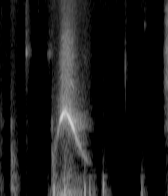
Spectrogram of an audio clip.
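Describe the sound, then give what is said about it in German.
A single appreciative whistle from a person, rising then sliding down in a quick arc, clear, with a few soft clicks and thumps around it. “Das Was war der anerkennende Pfiff”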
